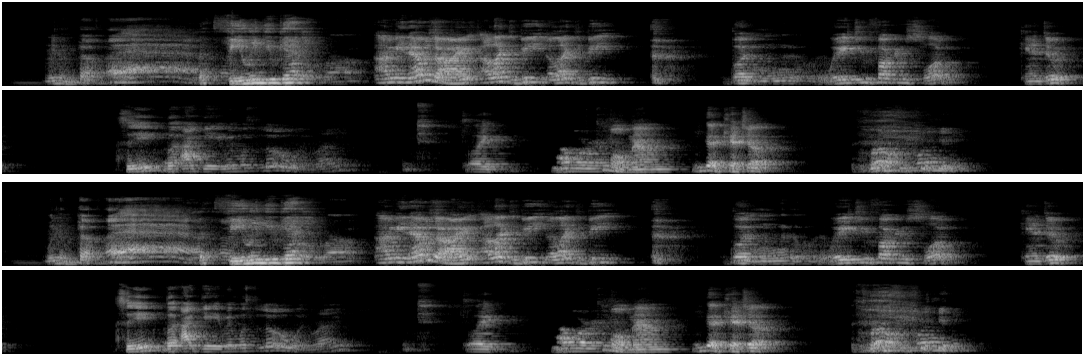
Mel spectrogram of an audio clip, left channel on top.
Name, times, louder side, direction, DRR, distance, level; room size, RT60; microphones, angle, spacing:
voice 1, 0.5-3.5 4.1-4.7 5.1-5.2 7.3-8.6 11.9-14.3 19.3-20.3, right 4 dB, 70° right, 5 dB, 0.4 m, -31 dB
voice 2, 2.0-3.1 3.7-6.1 6.5-6.8 7.3-7.5 8.1-9.5 10.2-10.7 15.0-15.1 15.4-15.8 16.8-18.5, equal, 55° left, -3 dB, 0.8 m, -25 dB
voice 3, 16.3-16.8 19.5-20.3, right 2 dB, 25° right, -5 dB, 0.7 m, -28 dB
2.6 x 2.4 x 3.2 m, 0.63 s
head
